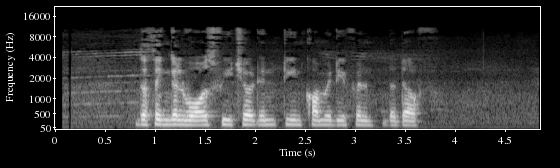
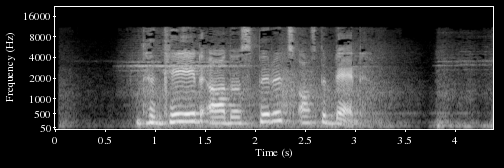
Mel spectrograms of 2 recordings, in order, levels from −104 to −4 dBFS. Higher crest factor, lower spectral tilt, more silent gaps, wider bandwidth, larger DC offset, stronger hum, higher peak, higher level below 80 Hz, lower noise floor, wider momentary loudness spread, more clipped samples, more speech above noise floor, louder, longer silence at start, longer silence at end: about the same, 20 dB vs 18 dB; first, -7.5 dB/octave vs -4 dB/octave; neither; about the same, 11.5 kHz vs 11.5 kHz; neither; neither; about the same, -2 dBFS vs -2 dBFS; second, -66 dBFS vs -56 dBFS; second, -58 dBFS vs -63 dBFS; about the same, 10 LU vs 11 LU; neither; second, 38 dB vs 45 dB; second, -21 LUFS vs -18 LUFS; about the same, 0.8 s vs 0.8 s; first, 1.2 s vs 0.25 s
